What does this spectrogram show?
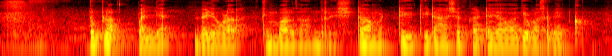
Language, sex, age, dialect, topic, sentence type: Kannada, male, 18-24, Northeastern, agriculture, question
